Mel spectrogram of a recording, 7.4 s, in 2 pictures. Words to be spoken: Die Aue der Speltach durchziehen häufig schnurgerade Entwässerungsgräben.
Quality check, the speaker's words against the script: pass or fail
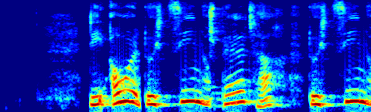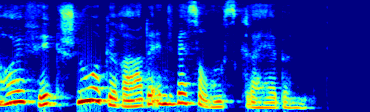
fail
